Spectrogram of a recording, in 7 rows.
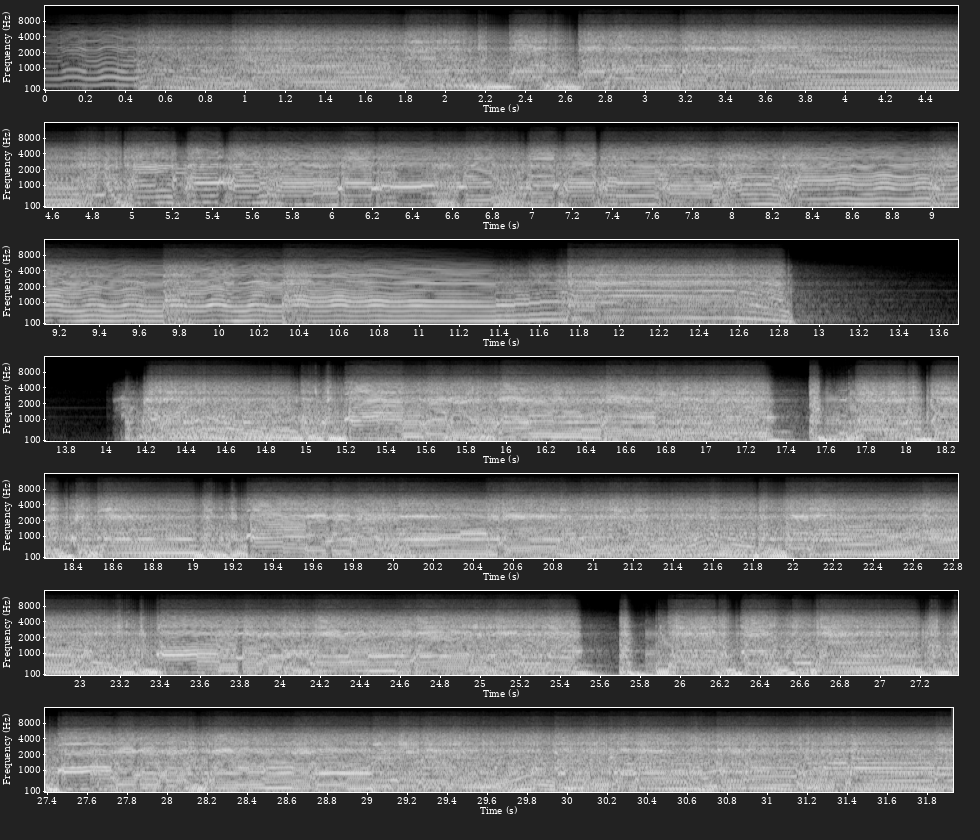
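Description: Fender Elite Stratocaster electric guitar played through distortion: a fast lead line that ends in long, wavering, vibrato-laden notes and fades out about 13 seconds in. After a second of silence, loud distorted electric-guitar rock music starts and runs on.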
